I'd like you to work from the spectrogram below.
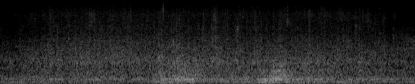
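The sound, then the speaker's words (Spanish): Steady rain hisses across the whole stretch, dense and even, with two soft swells of low thunder rumbling underneath. No one speaks. “Mira, ya se pasó un poquito la lluvia.”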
